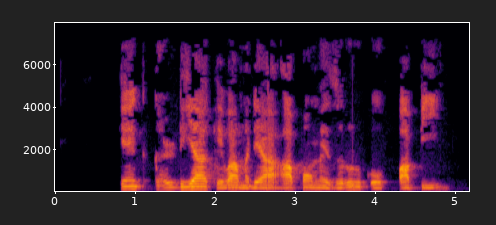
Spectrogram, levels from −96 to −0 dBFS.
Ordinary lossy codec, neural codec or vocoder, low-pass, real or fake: MP3, 32 kbps; none; 7.2 kHz; real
